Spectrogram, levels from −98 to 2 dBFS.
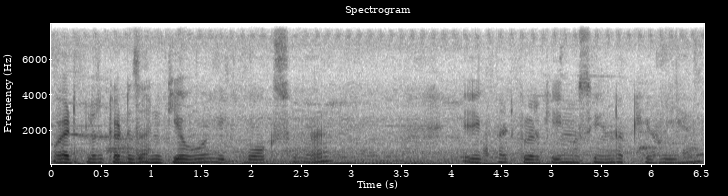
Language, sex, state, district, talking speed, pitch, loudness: Hindi, female, Chhattisgarh, Balrampur, 175 wpm, 190 Hz, -20 LUFS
